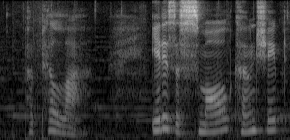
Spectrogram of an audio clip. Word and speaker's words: papilla: Next, the derma papilla, pronounced papilla.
